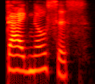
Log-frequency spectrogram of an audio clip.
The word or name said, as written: diagnosis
